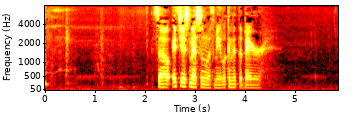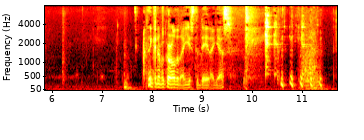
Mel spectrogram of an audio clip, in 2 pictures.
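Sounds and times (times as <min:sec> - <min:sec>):
speech: 0:02.2 - 0:04.5, 0:07.9 - 0:11.5
beer glass clinking while being rinsed: 0:10.2 - 0:11.2.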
